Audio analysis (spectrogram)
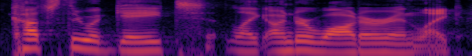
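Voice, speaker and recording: A man's voice: on the high side, steady tone, normal speed, smooth, no echo. A man hosting a casual podcast, rambling with lots of fillers and casual swearing. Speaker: podcast host.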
